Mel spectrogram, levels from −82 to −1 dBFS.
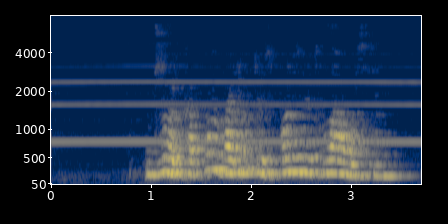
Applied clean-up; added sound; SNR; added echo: none; Wind instrument, woodwind instrument; 19 dB; reverberation time 0.9 s.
